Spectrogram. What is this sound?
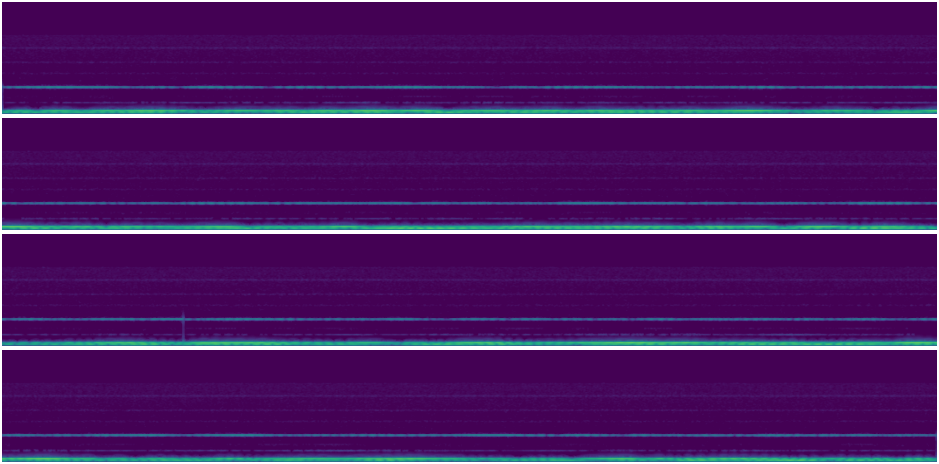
Subtle Horror Ambience for creepy movies and indie horror games. This seamless loop was randomly generated with a waveform algorithm which I have developed internally. The algorithm creates random soundloops from scratch and outputs the data to a RAW file which I import, edit and process further on in my sound editing software. In addition I have filtered the sound through a light flanger which slowly pulsates and adds more randomness. No sound source has been used whatsoever to generate the artificial sound itself!
Check also the pitched-up and shorter version of this ambient loop, included in my Alien Algorithm Pack, which sounds creepier and more alien.
alien, ambience, ambient, atmosphere, creepy, dark, eerie, haunted, horror, loop, random, scary, seamless, spooky, suspense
